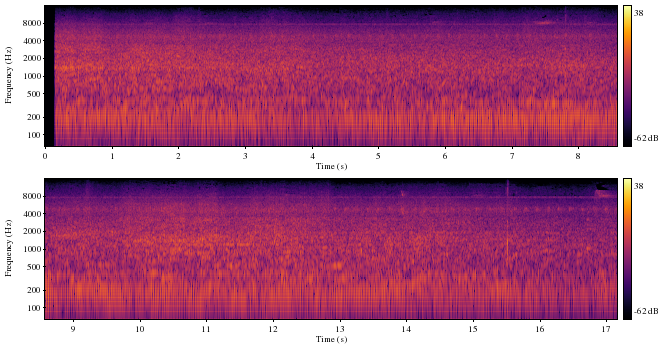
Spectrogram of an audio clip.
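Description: Steady outdoor background noise, a continuous hiss with a low rumble like road traffic. It cuts out for a moment right at the start and there is a single sharp click near the end.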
